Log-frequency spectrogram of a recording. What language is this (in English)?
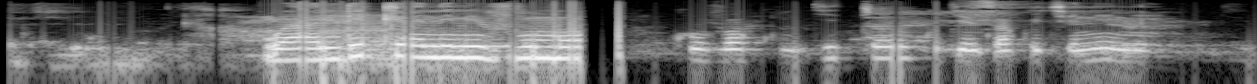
Kinyarwanda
